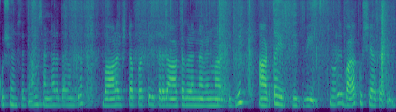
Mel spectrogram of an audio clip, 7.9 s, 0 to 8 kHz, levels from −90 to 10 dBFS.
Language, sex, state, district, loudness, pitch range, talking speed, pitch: Kannada, female, Karnataka, Belgaum, -22 LUFS, 185-205 Hz, 100 wpm, 195 Hz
